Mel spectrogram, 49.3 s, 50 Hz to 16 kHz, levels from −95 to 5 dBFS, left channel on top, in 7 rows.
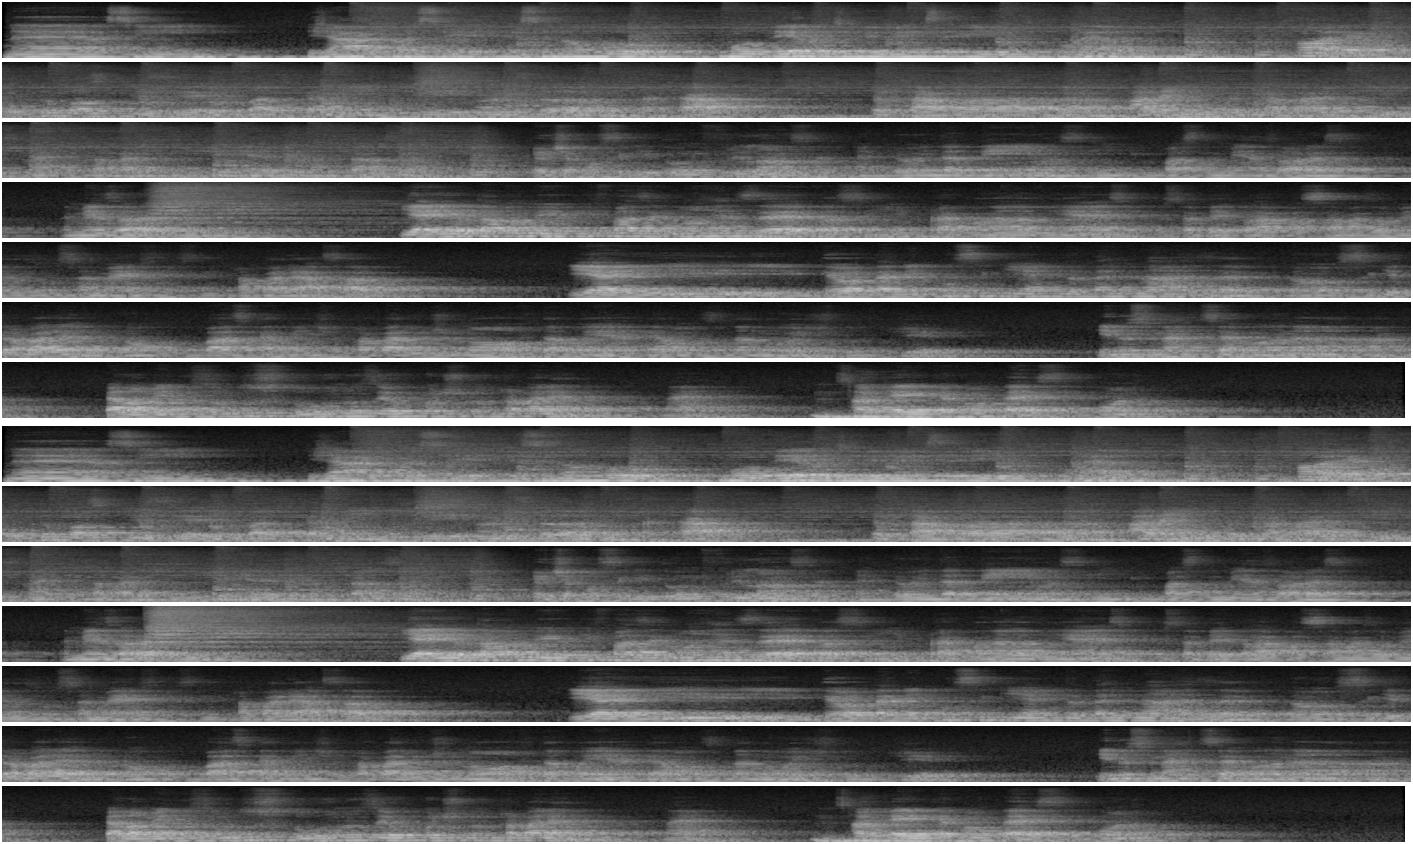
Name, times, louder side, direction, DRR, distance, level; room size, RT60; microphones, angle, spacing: voice 1, 0.0-1.1 1.5-3.3 3.6-5.7 46.3-46.8, left 1 dB, 35° left, -2 dB, 0.5 m, -27 dB
sound 1, 1.7-16.5, equal, 20° left, 1.1 m, -39 dB
voice 2, 6.5-10.7 11.4-16.2 16.7-20.8 21.4-22.4 23.1-30.1 31.0-39.9 40.7-42.3 42.8-45.2 45.6-45.8 46.5-48.0, equal, 5° right, -5 dB, 0.6 m, -31 dB
sound 2, 21.8-24.5, right 5 dB, 85° right, 0.6 m, -40 dB
5.0 x 3.3 x 2.6 m, 1.5 s
head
